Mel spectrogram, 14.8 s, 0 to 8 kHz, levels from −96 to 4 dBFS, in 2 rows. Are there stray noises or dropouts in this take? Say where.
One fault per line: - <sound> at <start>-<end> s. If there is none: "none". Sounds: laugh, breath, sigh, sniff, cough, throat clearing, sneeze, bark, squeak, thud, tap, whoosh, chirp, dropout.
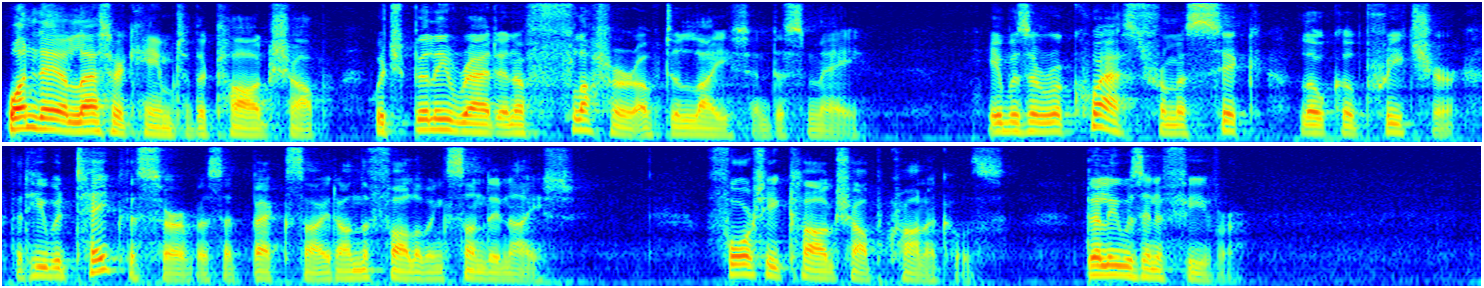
none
